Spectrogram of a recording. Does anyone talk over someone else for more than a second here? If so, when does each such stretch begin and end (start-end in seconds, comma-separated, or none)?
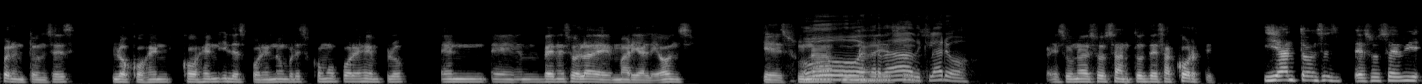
8.0-9.4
